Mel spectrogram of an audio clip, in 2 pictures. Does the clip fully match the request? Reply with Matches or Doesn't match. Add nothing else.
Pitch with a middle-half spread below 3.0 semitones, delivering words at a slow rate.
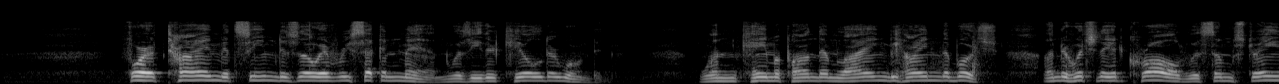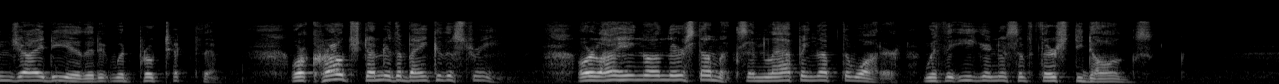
Doesn't match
